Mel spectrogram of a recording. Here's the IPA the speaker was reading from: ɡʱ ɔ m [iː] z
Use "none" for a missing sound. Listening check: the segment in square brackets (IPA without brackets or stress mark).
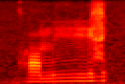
iː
